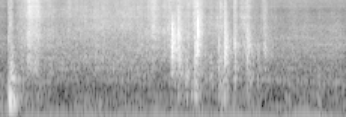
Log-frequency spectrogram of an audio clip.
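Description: Cloth rustles and swishes as it is folded.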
